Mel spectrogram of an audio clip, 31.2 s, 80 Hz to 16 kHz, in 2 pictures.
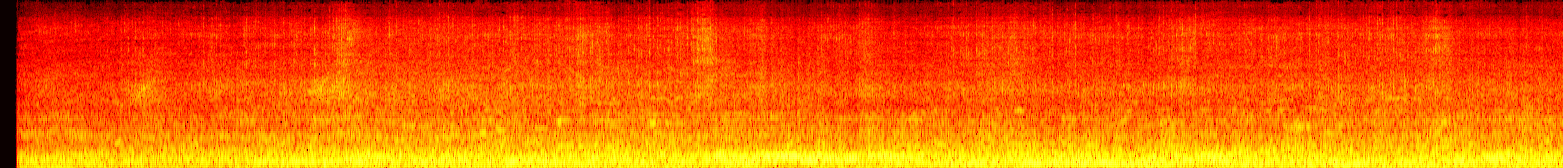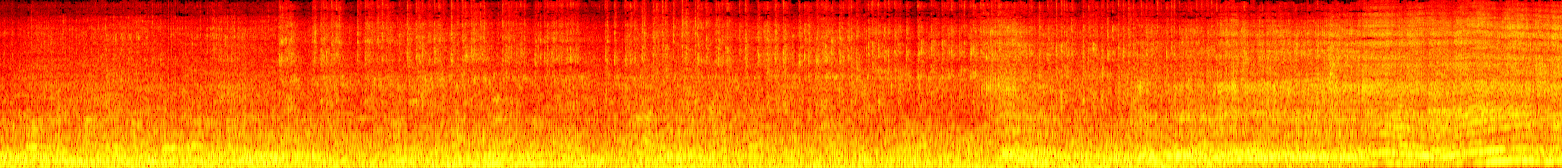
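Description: Drag-racing engines of a VW Beetle and a Mk1 VW Golf idling and revving on the start line, pitch swinging up and down. Near the end both cars launch, engine pitch climbing sharply.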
